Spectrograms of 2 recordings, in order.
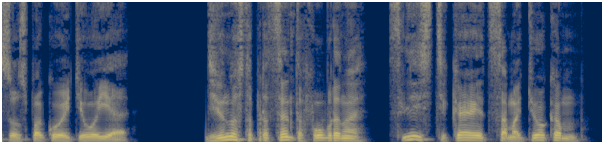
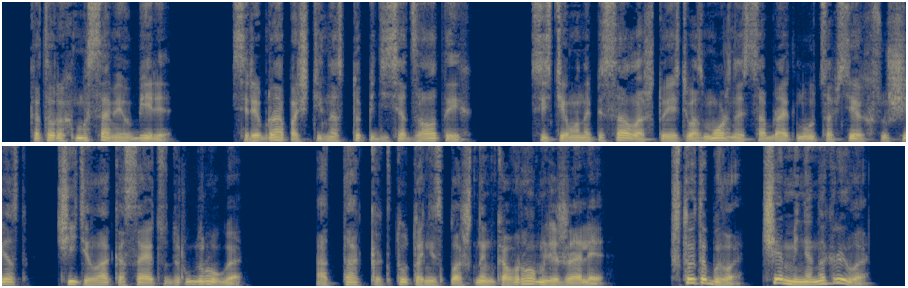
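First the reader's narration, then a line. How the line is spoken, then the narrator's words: Calm voice. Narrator (Russian): спокойным голосом произнес брат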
